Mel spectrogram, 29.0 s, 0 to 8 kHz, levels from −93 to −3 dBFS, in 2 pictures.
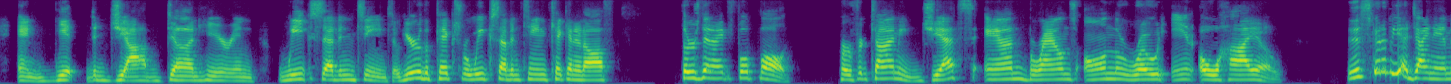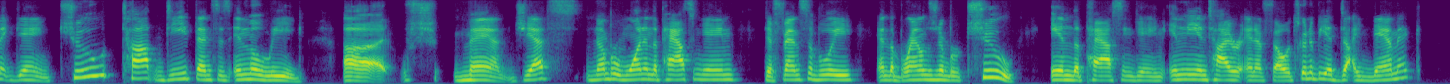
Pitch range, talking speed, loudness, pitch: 155-190 Hz, 155 wpm, -18 LUFS, 170 Hz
